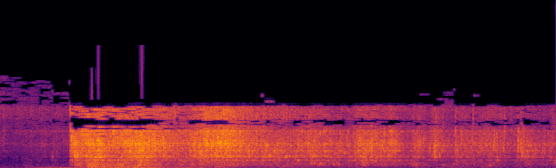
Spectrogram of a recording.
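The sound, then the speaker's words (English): A sudden loud splash as someone jumps into an old swimming hole, followed by several seconds of churning, sloshing water that gradually settles, with no voices. “So when we get to the water, all we have to do is just jump in and cool off.”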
